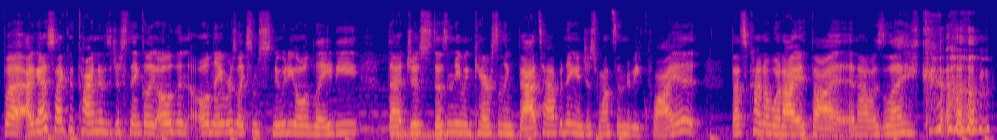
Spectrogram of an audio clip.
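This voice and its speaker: A woman's voice: fairly high pitch, moderate pace. A woman livestreamer chatting casually with viewers in a giggly, rambling way, peppering her talk with "like". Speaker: livestreamer, visual novel book club host. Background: background music.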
